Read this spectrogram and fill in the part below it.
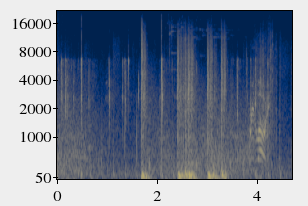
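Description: Bursts of gunfire from a shooter video game, several loud volleys and rapid shots in clusters, with a voice talking over the action.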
